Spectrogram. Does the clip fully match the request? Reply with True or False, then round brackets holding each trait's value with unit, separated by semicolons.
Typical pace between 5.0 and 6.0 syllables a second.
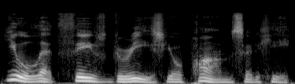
False (3.5 syllables/s)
